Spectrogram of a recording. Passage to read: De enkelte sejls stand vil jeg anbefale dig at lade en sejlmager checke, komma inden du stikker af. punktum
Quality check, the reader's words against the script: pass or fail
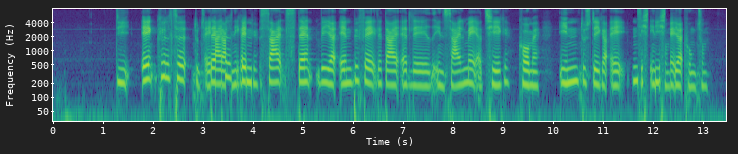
fail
